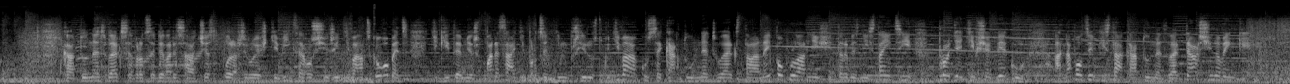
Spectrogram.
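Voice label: Czech, Characters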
